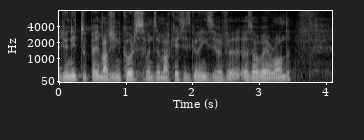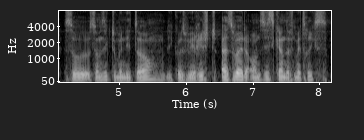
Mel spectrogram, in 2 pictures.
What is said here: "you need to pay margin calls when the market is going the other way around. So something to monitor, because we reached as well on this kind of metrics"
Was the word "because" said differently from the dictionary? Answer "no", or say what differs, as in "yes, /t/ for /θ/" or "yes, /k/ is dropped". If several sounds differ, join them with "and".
no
